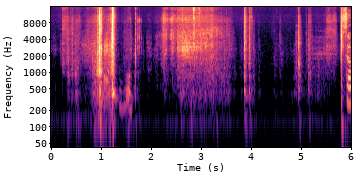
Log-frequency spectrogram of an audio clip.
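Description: Handling noise on a craft table: a couple of sharp clicks about a second in, then a soft scraping rustle lasting about a second, as a die-cutting machine and paper die-cut pieces are moved across a cutting mat, with a few light taps near the end.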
